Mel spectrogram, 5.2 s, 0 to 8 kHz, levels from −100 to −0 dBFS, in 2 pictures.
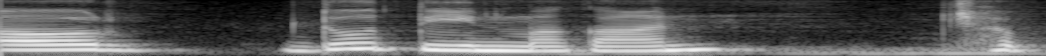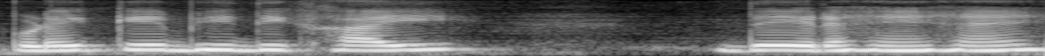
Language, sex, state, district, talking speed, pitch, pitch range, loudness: Hindi, female, Uttar Pradesh, Hamirpur, 115 wpm, 220 Hz, 210-240 Hz, -14 LUFS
